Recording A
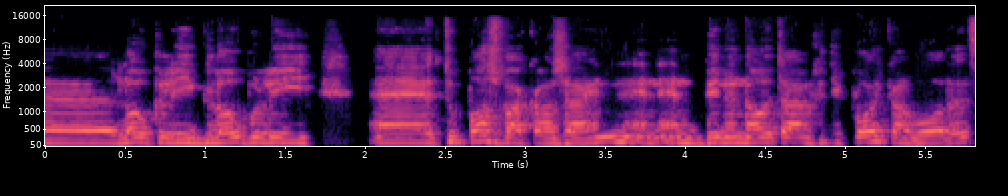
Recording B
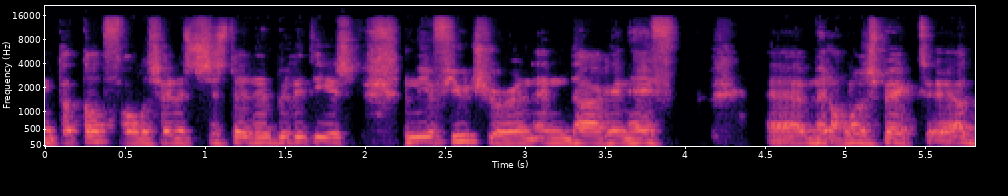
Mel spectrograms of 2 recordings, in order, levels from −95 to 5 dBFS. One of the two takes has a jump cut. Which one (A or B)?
B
